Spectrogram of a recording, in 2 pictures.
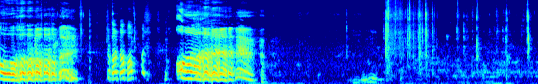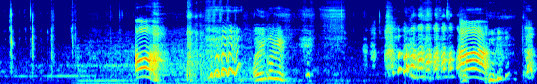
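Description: A teenage boy laughs.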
